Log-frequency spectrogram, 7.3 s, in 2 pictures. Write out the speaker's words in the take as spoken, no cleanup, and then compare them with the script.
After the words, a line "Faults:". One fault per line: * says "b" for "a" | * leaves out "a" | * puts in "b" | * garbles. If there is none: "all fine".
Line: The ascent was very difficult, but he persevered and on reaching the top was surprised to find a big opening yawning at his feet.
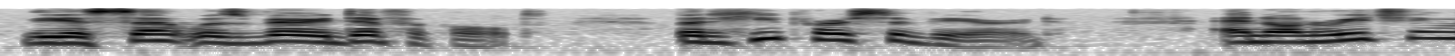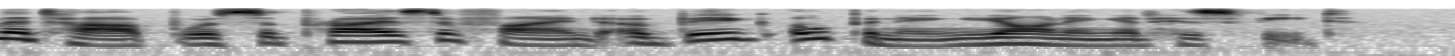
The ascent was very difficult, but he persevered and on reaching the top was surprised to find a big opening yawning at his feet.
Faults:
all fine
